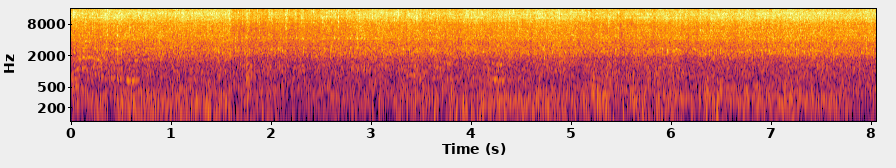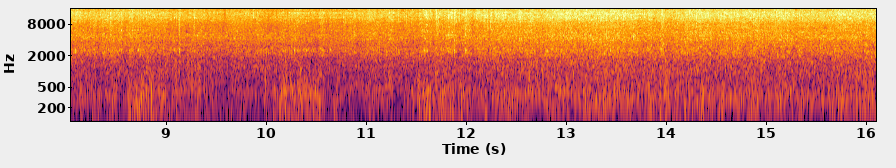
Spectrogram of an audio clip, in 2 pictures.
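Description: Heavy rain pouring down in a windy storm: a steady hiss of rain, with wind gusting through the trees and buffeting the microphone in an uneven low rumble.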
